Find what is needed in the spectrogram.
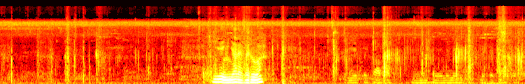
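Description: Insects droning steadily at a high pitch, with light footsteps over loose brick rubble. A man's voice cuts in briefly about four seconds in and again, fainter, near the end.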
